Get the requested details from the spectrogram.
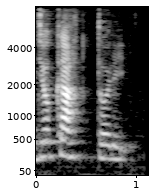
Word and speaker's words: giocattoli: Giocattoli, giocattoli. Questa è la pronuncia giusta.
